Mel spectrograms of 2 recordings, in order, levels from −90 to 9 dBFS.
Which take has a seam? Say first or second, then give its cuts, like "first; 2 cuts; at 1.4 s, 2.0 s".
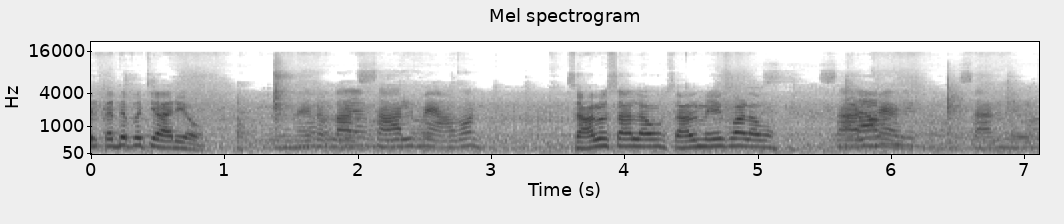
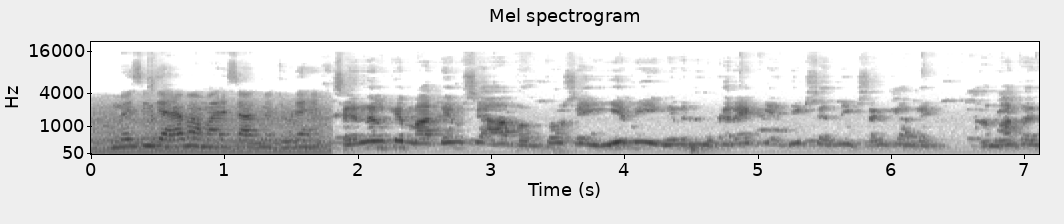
second; 1 cut; at 1.9 s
